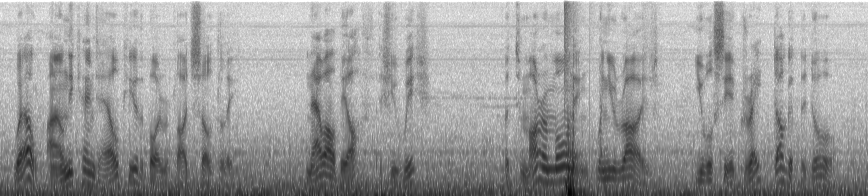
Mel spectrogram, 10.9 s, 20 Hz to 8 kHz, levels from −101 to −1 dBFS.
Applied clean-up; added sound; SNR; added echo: none; Fire; -2 dB; none.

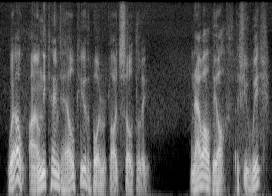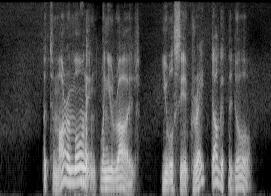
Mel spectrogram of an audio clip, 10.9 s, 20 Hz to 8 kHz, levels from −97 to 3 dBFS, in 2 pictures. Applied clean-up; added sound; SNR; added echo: neural mask model Resemble Enhance denoiser.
